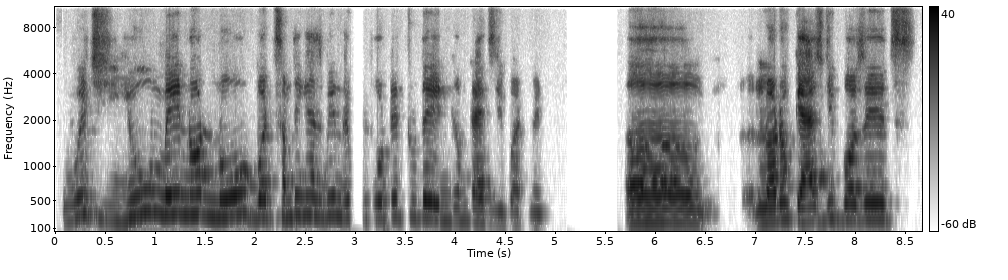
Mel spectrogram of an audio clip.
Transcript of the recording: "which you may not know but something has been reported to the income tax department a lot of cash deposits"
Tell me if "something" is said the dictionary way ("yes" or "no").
no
